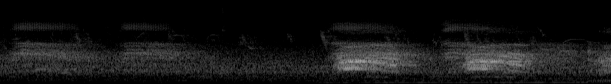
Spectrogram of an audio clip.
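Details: A carrion crow gives its everyday call: hoarse, rasping caws, several in a row about a second apart, the later ones louder and harsher.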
